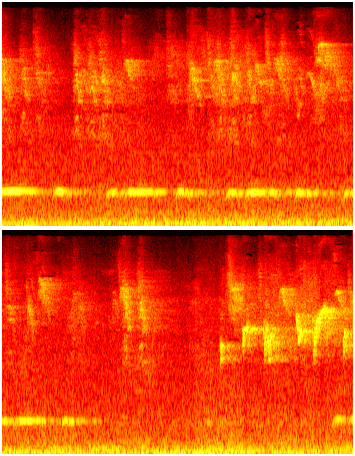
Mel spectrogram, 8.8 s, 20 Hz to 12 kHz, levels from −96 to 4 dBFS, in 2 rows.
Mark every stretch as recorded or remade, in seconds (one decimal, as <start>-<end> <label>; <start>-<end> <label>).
0.0-6.8 recorded; 6.8-7.4 remade; 7.4-8.8 recorded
